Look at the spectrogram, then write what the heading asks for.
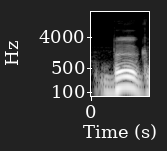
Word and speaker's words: Bug: river is coming in it's pronounced to Boog but it's be ug so it's bug for English speakers and maybe for speakers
